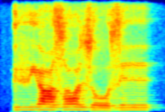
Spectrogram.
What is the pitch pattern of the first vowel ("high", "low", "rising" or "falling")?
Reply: low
